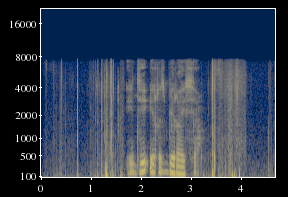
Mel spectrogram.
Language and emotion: Russian, neutral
